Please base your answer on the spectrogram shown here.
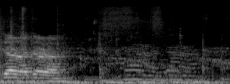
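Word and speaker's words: dára: You see the accent? Da. This one, neutral. Ra. Da. Ra. What is now left is the down tone is not existing here, so you don't have to say it. And we compress this one. For daily usage, we just say da, right?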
